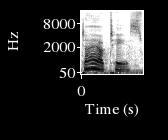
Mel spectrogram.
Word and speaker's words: dioptase: Next up we have DIOPTASE, which I would have never known how to pronounce if I didn't Google it, but I did, and that is how you say it apparently.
